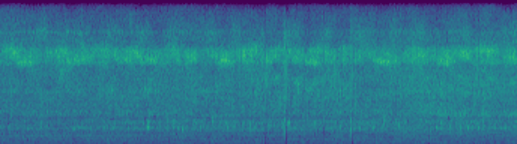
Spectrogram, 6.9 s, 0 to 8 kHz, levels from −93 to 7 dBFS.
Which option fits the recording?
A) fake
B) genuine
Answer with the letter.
A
